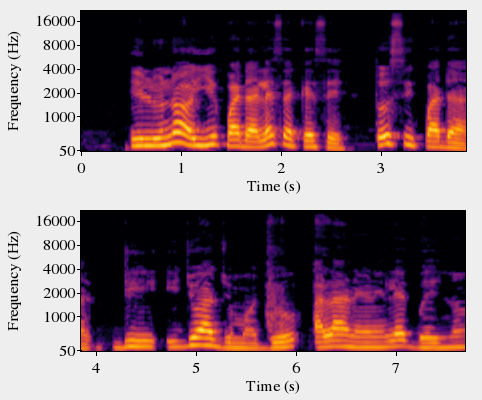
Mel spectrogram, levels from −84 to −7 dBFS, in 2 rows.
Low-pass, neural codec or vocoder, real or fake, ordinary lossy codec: 19.8 kHz; none; real; none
